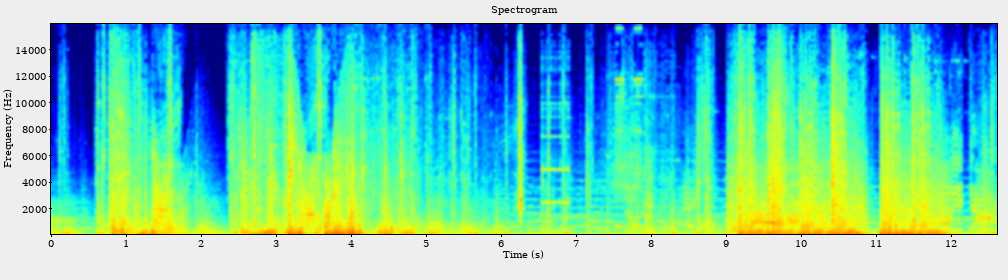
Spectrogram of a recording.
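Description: Gunfire in the video game RoboCop: Rogue City comes as dense, loud bursts of rapid shots and crashes. The firing fills most of the stretch, with a short lull and a few ringing tones partway through.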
